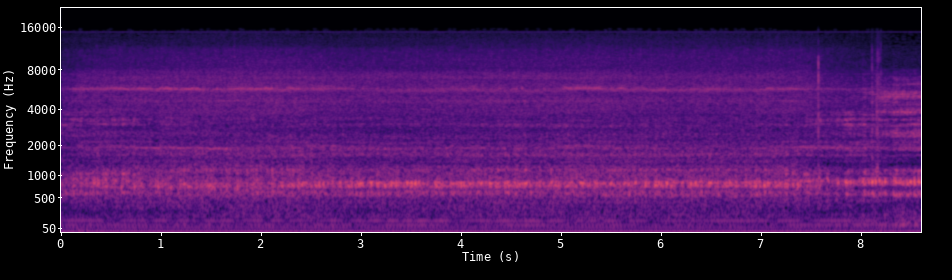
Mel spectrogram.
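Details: 1998 Camaro cold start: fast, dry, bearing-like rattle from the engine front over a steady hum, gone once warm; no overheating, little water pump pulley play; owner suspects water pump or a pulley bearing, not confirmed.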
